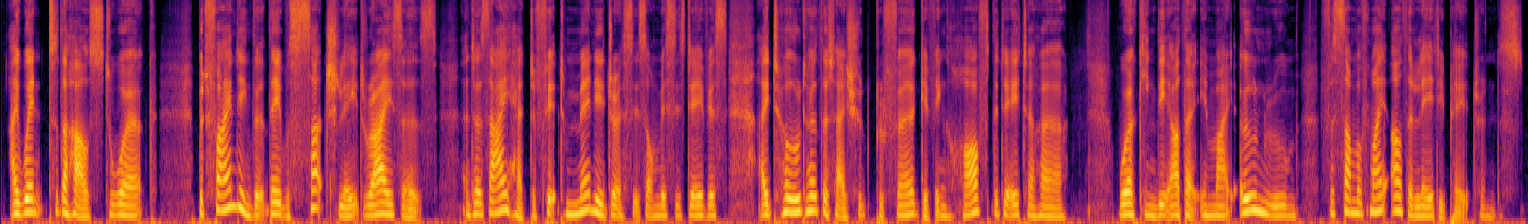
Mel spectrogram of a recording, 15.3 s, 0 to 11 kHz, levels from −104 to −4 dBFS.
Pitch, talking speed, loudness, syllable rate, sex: 155 Hz, 210 wpm, -20 LUFS, 5.1 syllables/s, female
